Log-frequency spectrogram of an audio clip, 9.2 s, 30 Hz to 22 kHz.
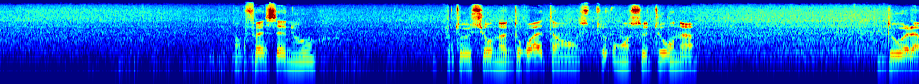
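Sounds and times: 
strong wind roaring outdoors: 0:00.8 - 0:07.7
speech: 0:02.3 - 0:03.3, 0:04.6 - 0:07.1, 0:08.8 - 0:09.1.

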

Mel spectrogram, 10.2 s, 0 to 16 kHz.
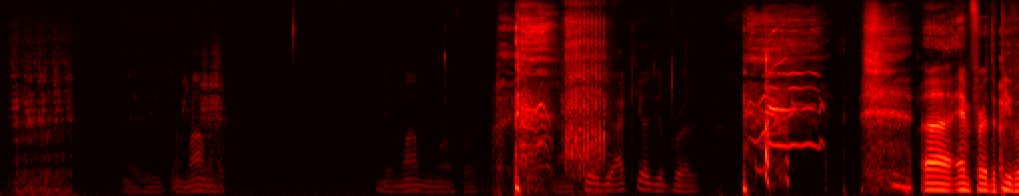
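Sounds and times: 
horse neighing: 0:00.0 - 0:00.8, 0:01.7 - 0:02.4, 0:05.4 - 0:06.2
horse snorting: 0:00.0 - 0:00.9, 0:01.7 - 0:02.3, 0:05.5 - 0:06.2
speech: 0:01.9 - 0:02.4, 0:03.8 - 0:07.1, 0:08.9 - 0:10.1
laughter: 0:04.9 - 0:06.1, 0:07.4 - 0:09.3.

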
